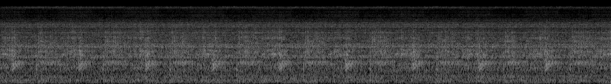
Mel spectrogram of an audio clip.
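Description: ProMinent Sigma motor-driven diaphragm dosing pump running in automatic mode at a stroke rate of 90 per minute: a faint regular stroke about every two-thirds of a second over a steady hiss.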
